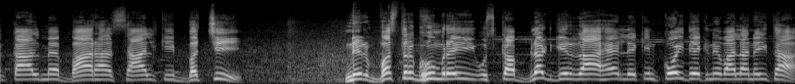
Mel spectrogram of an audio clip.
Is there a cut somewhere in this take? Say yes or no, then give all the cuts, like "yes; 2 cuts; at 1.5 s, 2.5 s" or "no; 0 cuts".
no; 0 cuts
